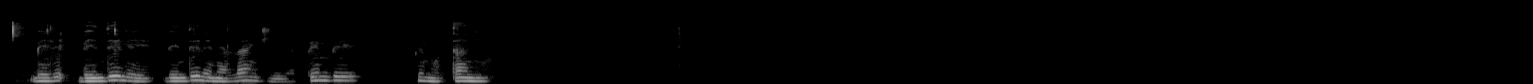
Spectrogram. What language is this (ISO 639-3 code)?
lin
